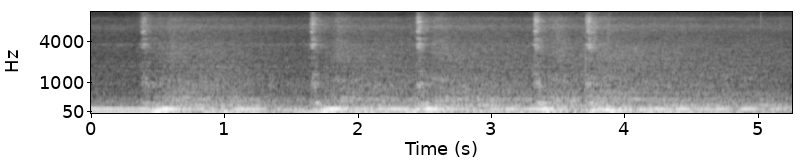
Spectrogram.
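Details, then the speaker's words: Jeep after installing a THOR Trail Head cowl intake (Gen-3 prototype) replacing the factory airbox, recorded on phone near the engine: quick throttle blips rise and fall cleanly over a smooth low rumble with a mild intake note; not loud, healthy. "it's not that loud it actually sounds kind of cool"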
